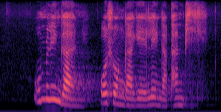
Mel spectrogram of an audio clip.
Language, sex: South Ndebele, female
